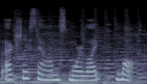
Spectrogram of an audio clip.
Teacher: allowing the diphthong in the word mouth to be changed to the open O in moth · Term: vowel shift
